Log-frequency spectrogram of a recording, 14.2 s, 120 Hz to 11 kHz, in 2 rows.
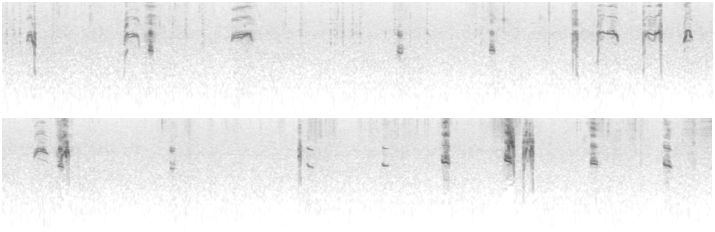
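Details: Osprey at nest 3 of a Finnish live camera on 27 June 2022, bringing a fish and watching the feeding: a long run of high whistled chirps and sharp clicky notes, irregular but frequent, with faint hiss behind.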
